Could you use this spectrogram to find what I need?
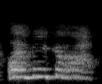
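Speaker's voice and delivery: high squeaky plea to be let go; pinned man begging in a thin squeal; squealing to be released; mock squeal. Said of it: "he's like".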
